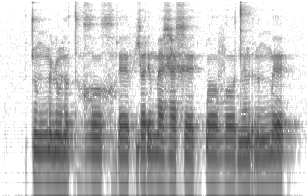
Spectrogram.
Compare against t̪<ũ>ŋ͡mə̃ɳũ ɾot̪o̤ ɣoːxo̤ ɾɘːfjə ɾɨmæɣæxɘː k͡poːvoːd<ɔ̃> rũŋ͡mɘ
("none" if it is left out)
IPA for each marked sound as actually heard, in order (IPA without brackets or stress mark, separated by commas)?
ũ, ə̃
